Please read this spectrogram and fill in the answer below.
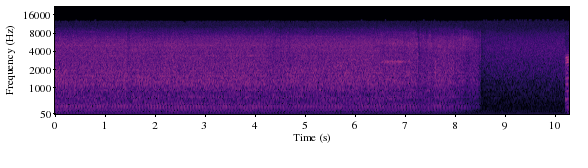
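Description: Steady background noise with a low hum and a few faint steady tones, dropping suddenly to a faint hiss about eight and a half seconds in.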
